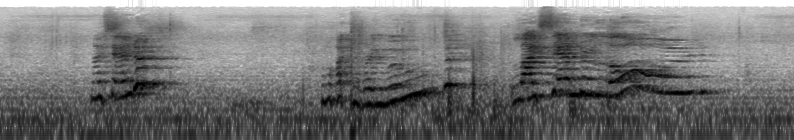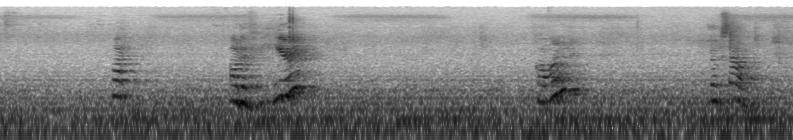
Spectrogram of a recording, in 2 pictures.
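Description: A young woman sings in short, gliding phrases in a large hall.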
